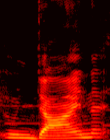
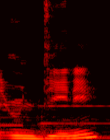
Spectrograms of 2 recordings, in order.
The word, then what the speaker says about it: Undine: it I've just gotten I've just gotten used to saying undeen so I say Union I know people say un DIN and undini it just depends all the Tails games they pronounce it I think they pronounce it differently in certain Tales games I know Mila says undeen so that's why I say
